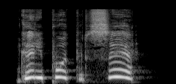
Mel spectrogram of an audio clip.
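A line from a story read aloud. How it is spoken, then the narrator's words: Trembling squeak of an elf. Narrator (Russian): пропищал эльф, дрожа с головы до пят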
